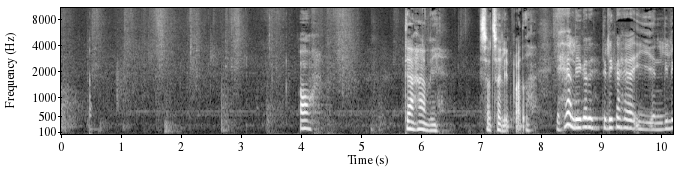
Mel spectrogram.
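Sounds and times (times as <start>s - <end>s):
footsteps thudding down a short flight of stairs in a museum: 0.0s - 5.8s
faint hum: 0.0s - 10.1s
speech: 4.0s - 4.3s, 5.8s - 6.4s, 7.0s - 10.1s.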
